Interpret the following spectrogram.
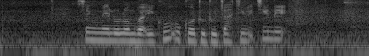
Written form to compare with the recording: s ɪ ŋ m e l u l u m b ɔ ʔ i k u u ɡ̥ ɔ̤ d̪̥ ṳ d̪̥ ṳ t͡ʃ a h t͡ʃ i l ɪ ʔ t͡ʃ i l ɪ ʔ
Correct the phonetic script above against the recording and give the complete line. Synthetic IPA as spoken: s ɪ ŋ m e l u l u m b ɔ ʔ i k u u ɡ̥ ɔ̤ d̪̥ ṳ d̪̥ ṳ t͡ʃ a h t͡ʃ i l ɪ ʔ t͡ʃ i l ɪ ʔ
